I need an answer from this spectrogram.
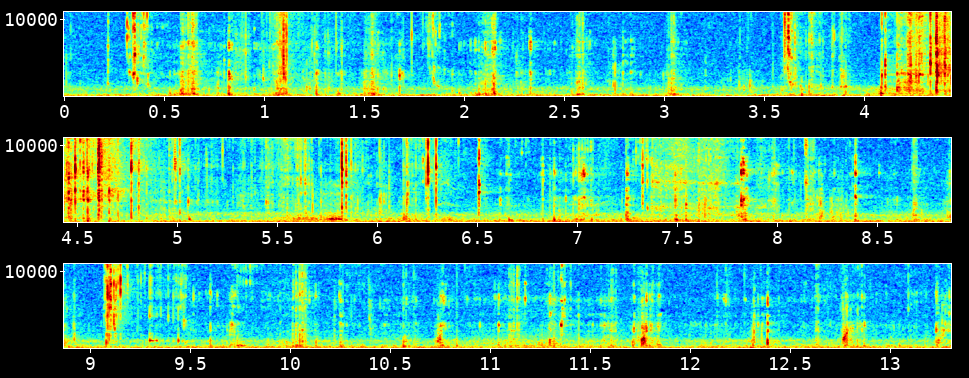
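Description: Close-miked biting and chewing of a homemade taco wrapped in thin lavash, with many small mouth clicks and a loud crunching bite about four seconds in.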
